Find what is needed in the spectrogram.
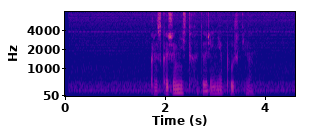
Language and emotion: Russian, neutral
